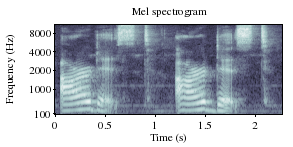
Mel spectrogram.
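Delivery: "artist" with the t like a d, ardist. Shown as a demonstration. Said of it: "Esse T a gente fala com som de D". ("artist" com o T soando como D)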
